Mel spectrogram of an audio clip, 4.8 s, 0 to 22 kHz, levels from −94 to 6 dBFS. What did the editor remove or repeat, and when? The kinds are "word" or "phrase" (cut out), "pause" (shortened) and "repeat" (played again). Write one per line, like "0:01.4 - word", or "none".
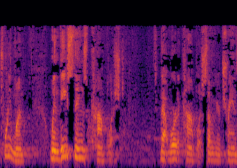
0:01.7 - word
